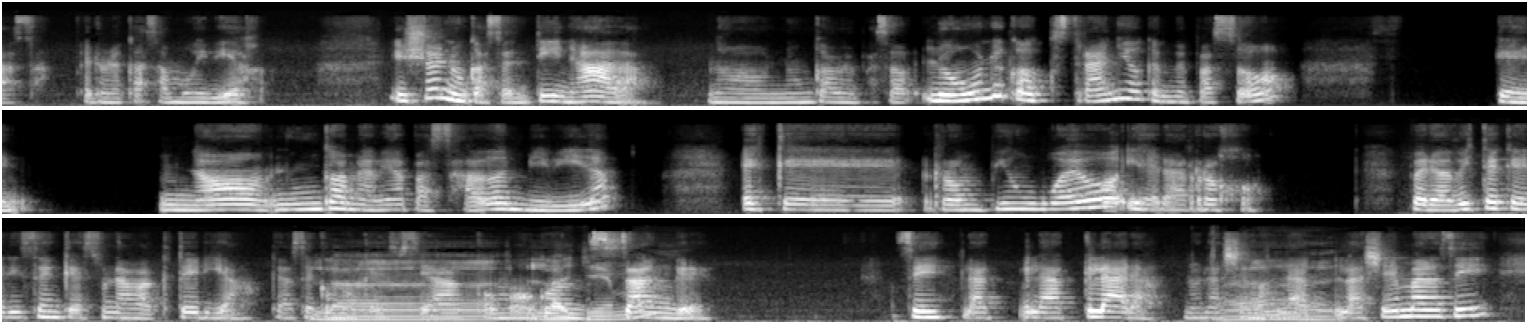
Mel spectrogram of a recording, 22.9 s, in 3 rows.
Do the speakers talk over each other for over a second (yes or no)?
yes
